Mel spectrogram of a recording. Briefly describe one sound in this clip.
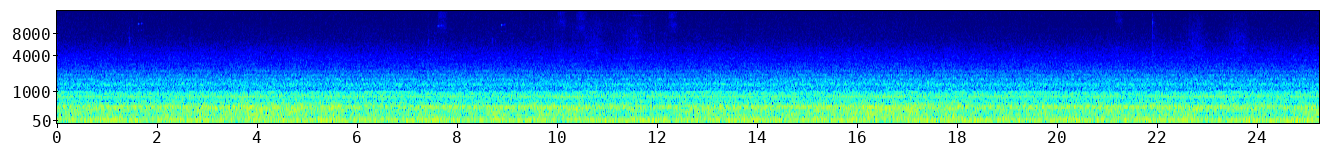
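Tyres roll on a highway with a steady rumble.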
